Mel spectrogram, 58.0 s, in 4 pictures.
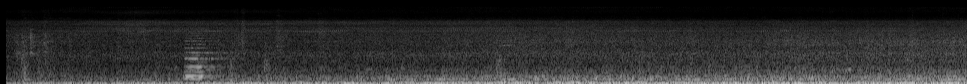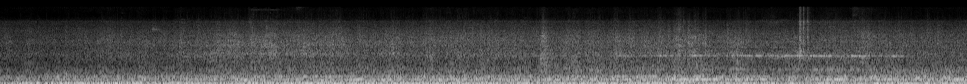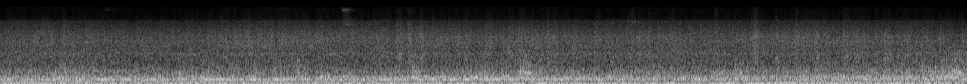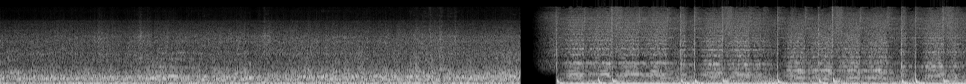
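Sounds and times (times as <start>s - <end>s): clicks of train wheels: 0.1s - 1.1s, 3.2s - 4.9s, 14.4s - 30.8s
train wheels rumbling on rail: 0.1s - 58.0s.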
